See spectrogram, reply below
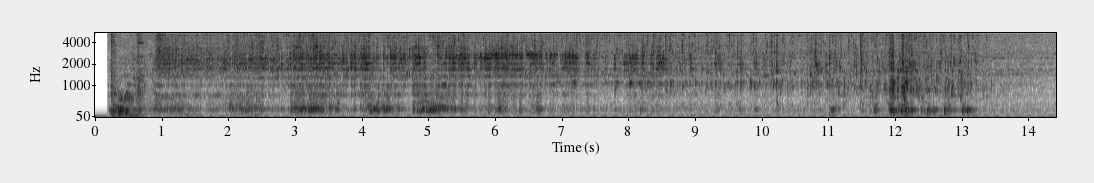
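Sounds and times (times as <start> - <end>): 
toilet water flush: 0.2 - 13.6.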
